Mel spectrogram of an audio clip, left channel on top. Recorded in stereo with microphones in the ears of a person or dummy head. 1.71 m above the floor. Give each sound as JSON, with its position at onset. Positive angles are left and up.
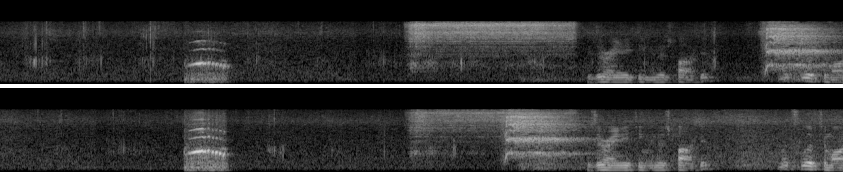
{"t": 1.8, "sound": "a bird", "side_deg": -50, "distance_m": 0.8}
{"t": 4.0, "sound": "a hiss", "side_deg": 50, "distance_m": 1.9}
{"t": 5.9, "sound": "a man speaking", "side_deg": -75, "distance_m": 1.6}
